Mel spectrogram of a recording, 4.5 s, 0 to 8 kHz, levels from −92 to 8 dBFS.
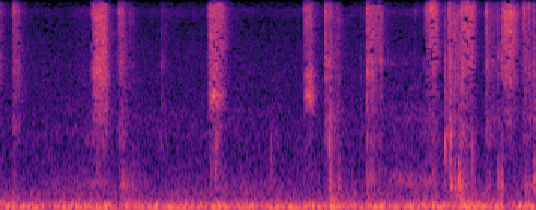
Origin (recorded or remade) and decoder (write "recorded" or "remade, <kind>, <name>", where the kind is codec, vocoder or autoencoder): recorded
